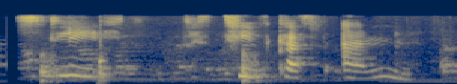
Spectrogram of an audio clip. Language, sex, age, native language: Icelandic, female, 9, Icelandic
